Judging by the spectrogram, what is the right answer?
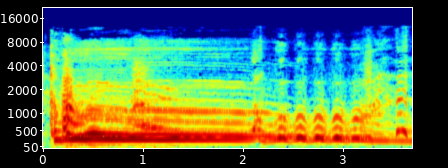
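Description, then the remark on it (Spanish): A person lets out one long, loud howl, holding a steady tone before it breaks into a wavering, warbling finish, like a voice imitating a wolf. “Pues que aullen también, ¿eh? Para que vean qué liberador es.”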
